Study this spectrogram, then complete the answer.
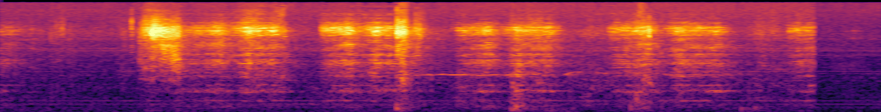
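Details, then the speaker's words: VW Beetle-style front drum brake adjusted via star adjuster, wheel spun by hand: light rhythmic scraping once each turn, still rolling free, just touching in a spot; drum brake correctly adjusted, normal light shoe drag. "I think you can probably hear that drag just a little bit and that's the way I adjust them and uh still rolls free but it just touches in a spot or so"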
